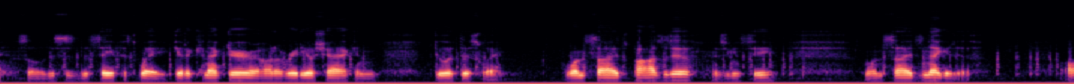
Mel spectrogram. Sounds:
speech

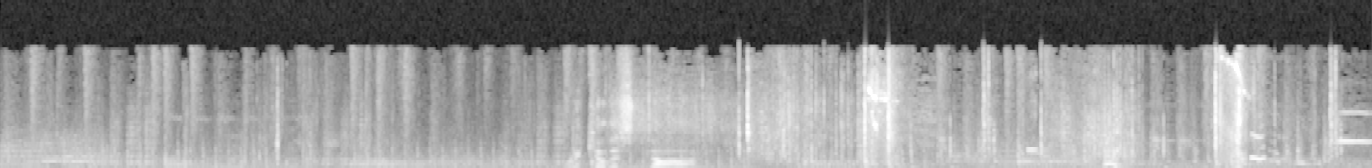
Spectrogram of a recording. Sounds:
speech, music

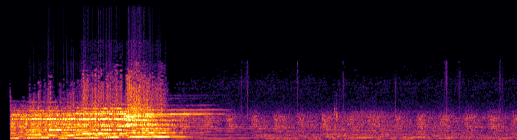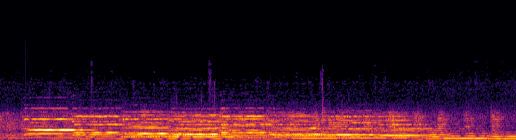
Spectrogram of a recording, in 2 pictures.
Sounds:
brass instrument

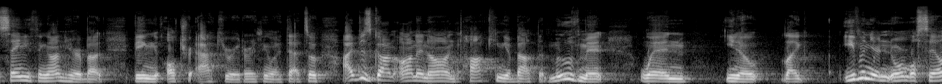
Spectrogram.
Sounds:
speech

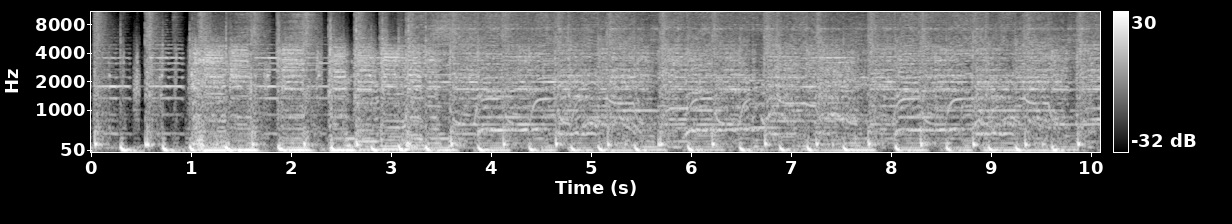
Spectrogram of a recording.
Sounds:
music

